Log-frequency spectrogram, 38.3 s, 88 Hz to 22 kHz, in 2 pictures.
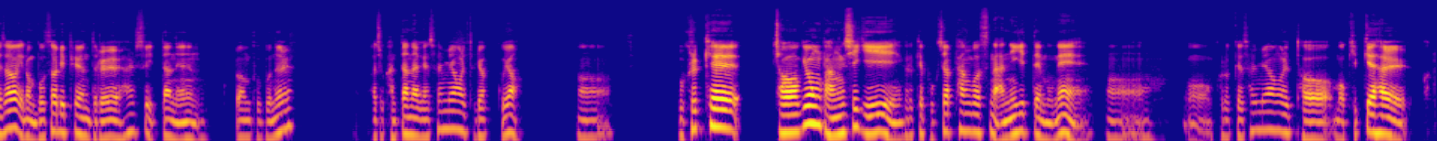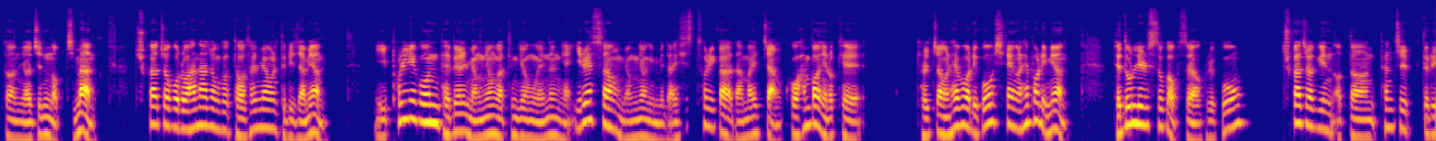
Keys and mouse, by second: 3.2 alt+middle click, 7.0 alt+right click, 7.7 alt+middle click, 8.7 alt+click, 10.0 alt+middle click, 15.9 alt+right click, 17.0 alt+middle click.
